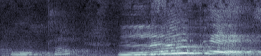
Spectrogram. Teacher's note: So he made a oo sound. That's a long U sound.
